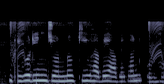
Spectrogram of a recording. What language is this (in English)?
Bangla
